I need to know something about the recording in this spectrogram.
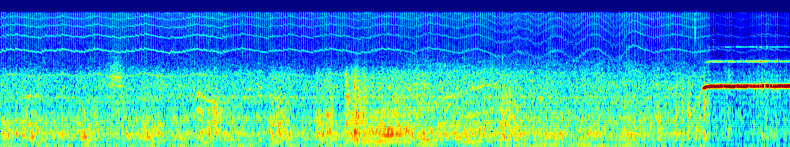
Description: A muffled engine revs while a persistent whining and buzzing occurs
